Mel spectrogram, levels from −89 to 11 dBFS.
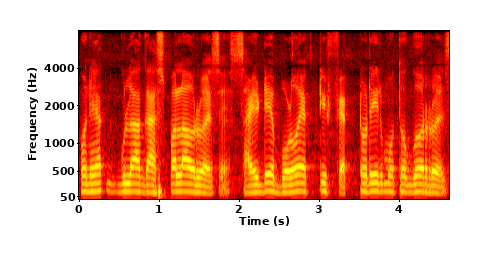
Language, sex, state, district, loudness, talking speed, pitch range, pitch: Bengali, male, Assam, Hailakandi, -17 LUFS, 130 wpm, 135-145 Hz, 140 Hz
